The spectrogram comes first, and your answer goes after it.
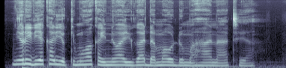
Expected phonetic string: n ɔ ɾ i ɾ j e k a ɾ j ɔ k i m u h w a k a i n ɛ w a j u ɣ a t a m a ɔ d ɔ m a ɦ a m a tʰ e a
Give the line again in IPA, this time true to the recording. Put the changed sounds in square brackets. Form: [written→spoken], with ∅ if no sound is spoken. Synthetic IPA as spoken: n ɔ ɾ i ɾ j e k a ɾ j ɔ k i m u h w a k a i n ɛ w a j u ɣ a [t→d] a m a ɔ d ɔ m a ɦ a [m→n] a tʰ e a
